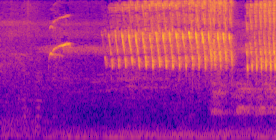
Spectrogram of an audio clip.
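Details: Canary song: a faint rising whistle, then a fast high rolling trill, followed by a short lower warble and a brighter chattering phrase, over background hiss.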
